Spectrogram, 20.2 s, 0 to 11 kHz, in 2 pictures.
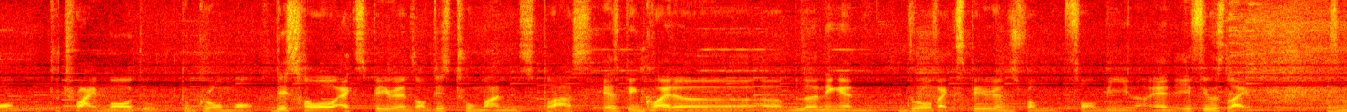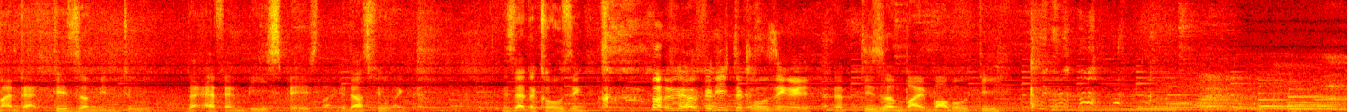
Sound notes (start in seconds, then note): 14.5 laughs; 17.8 crew laughs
